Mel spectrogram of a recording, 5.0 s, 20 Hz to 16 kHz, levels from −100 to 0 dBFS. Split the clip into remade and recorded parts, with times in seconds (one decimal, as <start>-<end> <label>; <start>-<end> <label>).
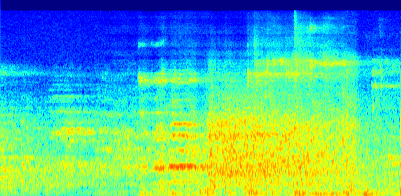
0.0-1.3 recorded; 1.3-4.3 remade; 4.3-5.0 recorded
